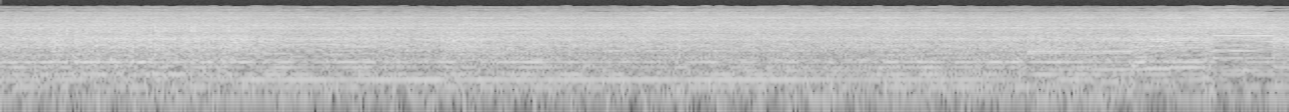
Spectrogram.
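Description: A punk rock band playing live, with loud electric guitars to the fore. The band plays without a break, with a change of chords near the end.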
